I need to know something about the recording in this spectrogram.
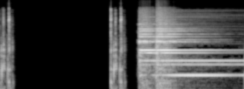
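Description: Subscribe-button animation sound effects: a short mouse click at the start, two quick clicks about a second in, then a notification-bell ding that rings on.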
